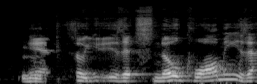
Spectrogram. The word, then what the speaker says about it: Snoqualmie: you're six six right yeah so is it snow qualming is that how you pronounce it yeah Snoqualmie okay snow qualming so six six uh offensive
